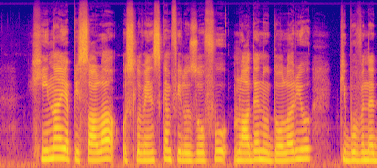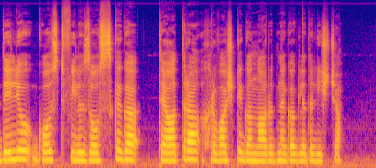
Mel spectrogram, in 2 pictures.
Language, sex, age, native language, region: Slovenian, female, 18-29, Slovenian, Drava region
